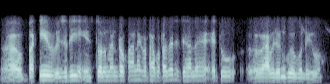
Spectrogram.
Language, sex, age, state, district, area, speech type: Assamese, male, 30-45, Assam, Majuli, urban, conversation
